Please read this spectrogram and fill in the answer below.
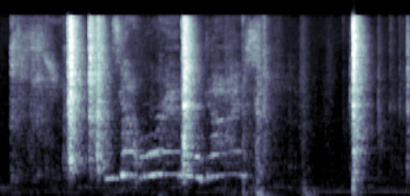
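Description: Three sharp pops of a spring-powered Nerf dart blaster being fired, about a second in, just under two seconds in, and near the end.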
